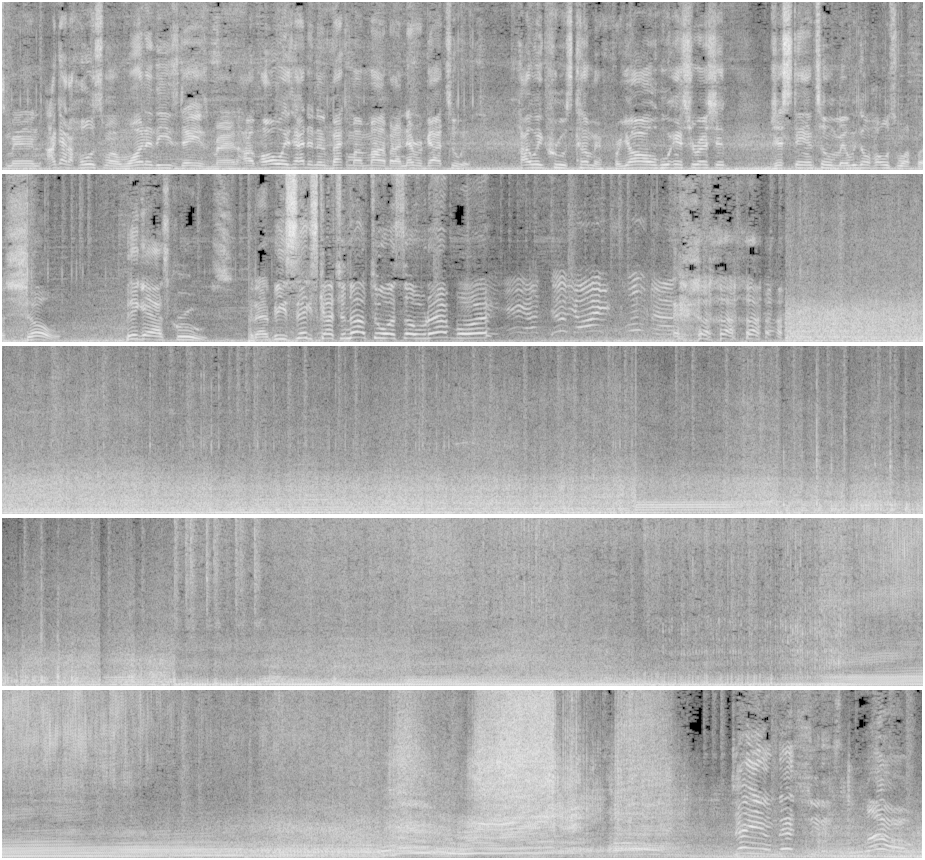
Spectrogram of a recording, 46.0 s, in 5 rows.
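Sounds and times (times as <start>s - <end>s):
car engines droning: 0.0s - 46.0s
car engine revving up: 17.0s - 46.0s.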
